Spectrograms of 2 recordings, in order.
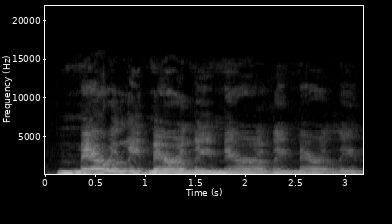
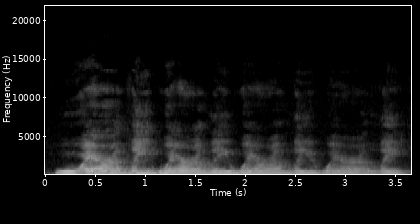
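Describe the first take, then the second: First: Merrily cheerfully descending; happy falling merrily. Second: Warily sung descending, growing sleepy; warily stepping down. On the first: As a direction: bounce merrily down a staircase. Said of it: "See how happy and excited they are?". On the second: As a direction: let warily sink down like a sigh. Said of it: "look out for that word on this page". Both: Shown as a demonstration.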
